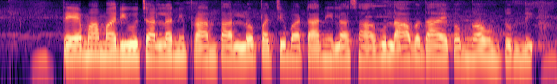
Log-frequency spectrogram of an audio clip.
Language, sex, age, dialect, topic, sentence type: Telugu, female, 31-35, Central/Coastal, agriculture, statement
